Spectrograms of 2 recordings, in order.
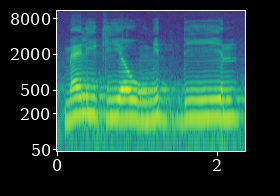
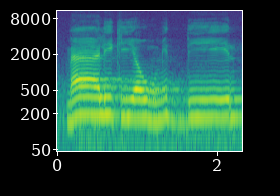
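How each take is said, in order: First: The first vowel of Maliki is short. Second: The first vowel of Maliki is held long. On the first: "hadzful alif" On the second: "itsbatul alif"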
